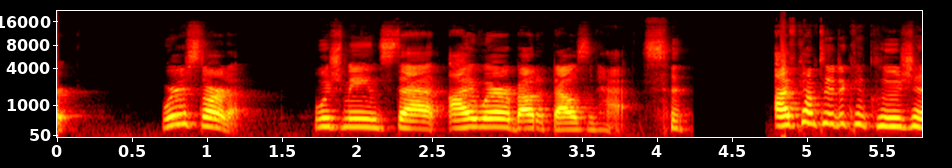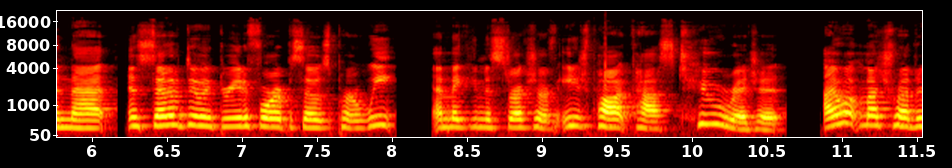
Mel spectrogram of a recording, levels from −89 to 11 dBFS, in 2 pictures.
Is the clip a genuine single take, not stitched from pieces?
yes; 0 cuts

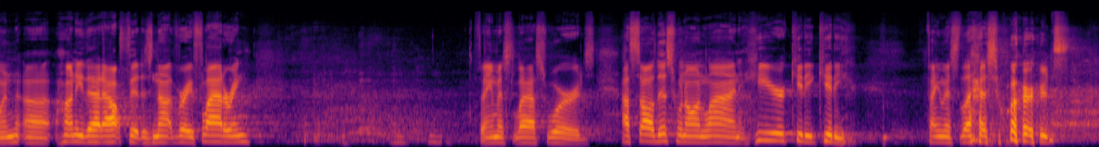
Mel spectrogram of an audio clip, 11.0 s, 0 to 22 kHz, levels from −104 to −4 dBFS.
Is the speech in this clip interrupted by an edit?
no; 0 cuts

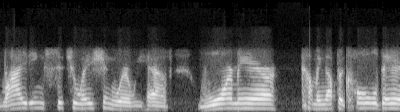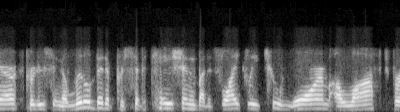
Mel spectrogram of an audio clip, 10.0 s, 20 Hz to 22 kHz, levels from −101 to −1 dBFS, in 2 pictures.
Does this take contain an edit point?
yes; 2 cuts; at 4.3 s, 5.3 s

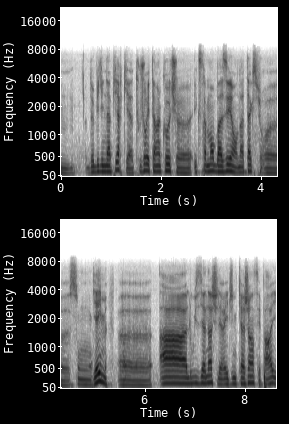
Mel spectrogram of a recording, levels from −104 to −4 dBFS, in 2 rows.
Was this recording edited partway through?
yes; 2 cuts; at 4.9 s, 5.4 s

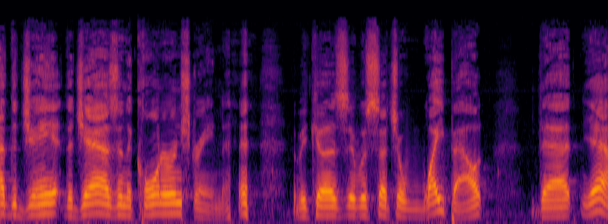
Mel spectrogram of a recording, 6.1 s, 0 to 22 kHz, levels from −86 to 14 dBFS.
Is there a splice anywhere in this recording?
yes; 1 cut; at 1.8 s

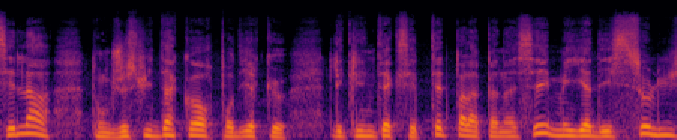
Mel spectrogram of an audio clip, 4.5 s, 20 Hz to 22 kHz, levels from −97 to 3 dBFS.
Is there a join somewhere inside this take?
no; 0 cuts

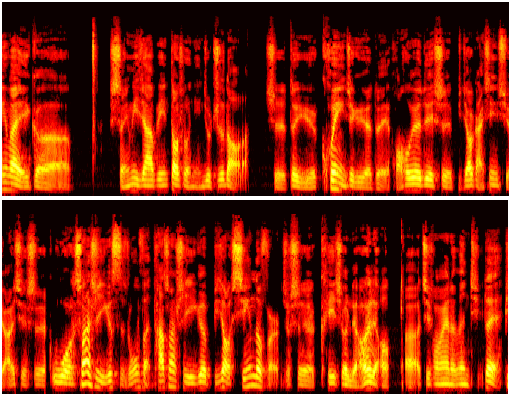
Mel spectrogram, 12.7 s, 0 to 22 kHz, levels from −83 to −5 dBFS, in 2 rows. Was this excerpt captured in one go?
yes; 0 cuts

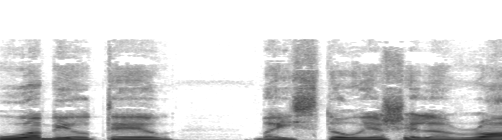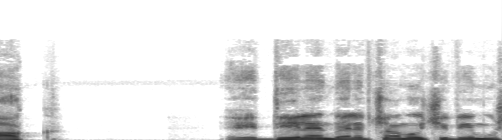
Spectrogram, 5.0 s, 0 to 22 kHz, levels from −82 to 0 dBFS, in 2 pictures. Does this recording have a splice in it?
no; 0 cuts

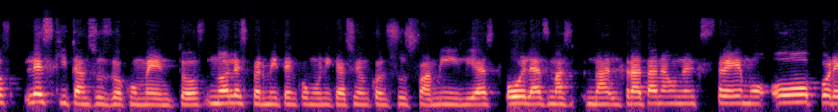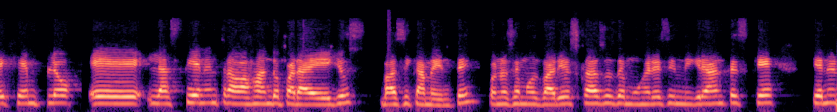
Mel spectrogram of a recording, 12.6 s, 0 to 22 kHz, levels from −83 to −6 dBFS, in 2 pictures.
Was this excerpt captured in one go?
no; 2 cuts; at 3.8 s, 6.9 s

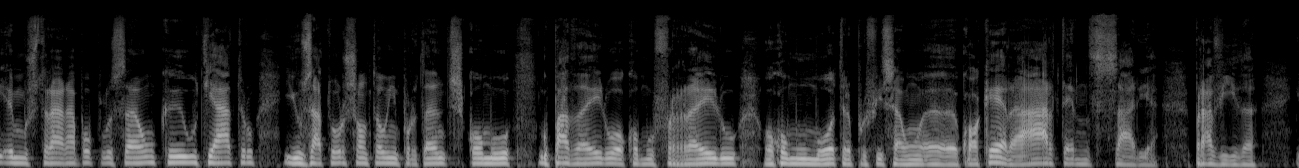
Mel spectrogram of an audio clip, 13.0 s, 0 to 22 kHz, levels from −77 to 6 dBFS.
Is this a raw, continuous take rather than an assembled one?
yes; 0 cuts

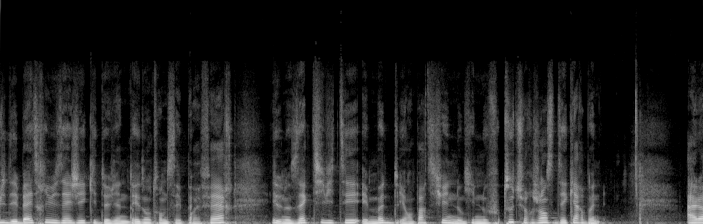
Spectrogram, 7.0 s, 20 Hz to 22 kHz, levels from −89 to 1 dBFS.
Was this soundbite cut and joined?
yes; 6 cuts; at 1.3 s, 1.9 s, 2.7 s, 3.9 s, 4.6 s, 4.9 s

